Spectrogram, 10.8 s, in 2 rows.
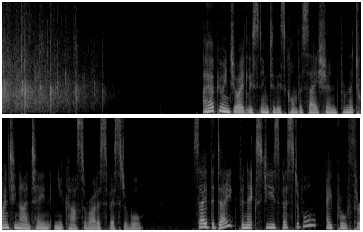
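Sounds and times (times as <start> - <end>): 
audience applause: 0.0 - 1.8
speech: 3.0 - 7.6, 8.2 - 10.7.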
